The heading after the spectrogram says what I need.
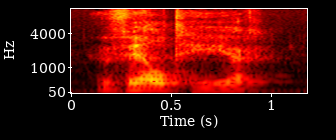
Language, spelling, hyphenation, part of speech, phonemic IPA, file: Dutch, veldheer, veld‧heer, noun, /ˈvɛlt.ɦeːr/, Nl-veldheer.ogg
- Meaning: warlord, general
